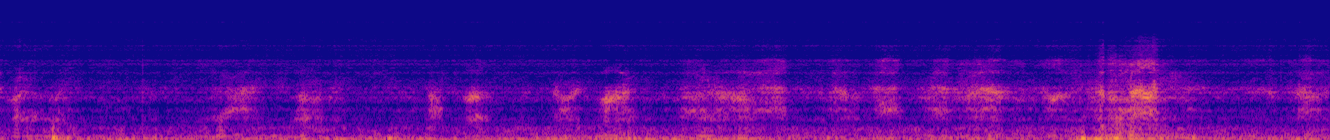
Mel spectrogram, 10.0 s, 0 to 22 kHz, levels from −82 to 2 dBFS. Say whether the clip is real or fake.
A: fake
